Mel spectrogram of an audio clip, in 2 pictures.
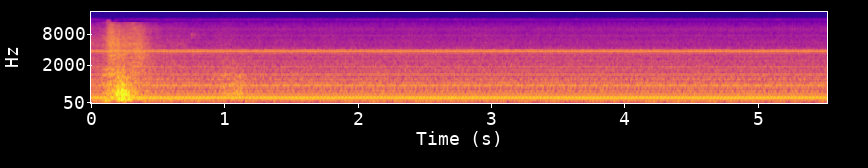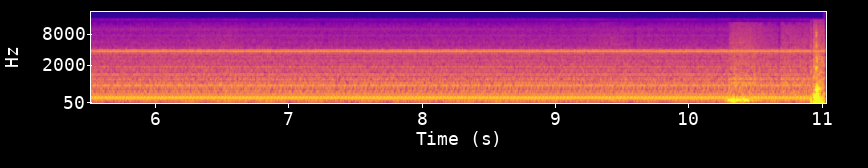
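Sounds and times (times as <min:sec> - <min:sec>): electrical hum: 0:00.0 - 0:11.0
thin high whine: 0:00.0 - 0:11.0.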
